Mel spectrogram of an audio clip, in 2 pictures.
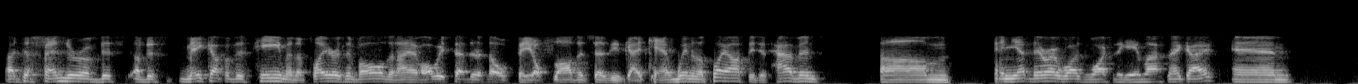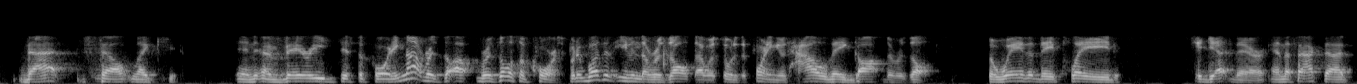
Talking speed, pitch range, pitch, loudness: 200 wpm, 115-140 Hz, 125 Hz, -23 LUFS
